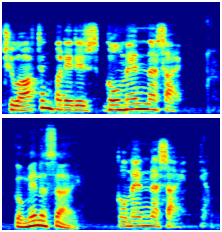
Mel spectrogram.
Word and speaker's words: gomen nasai: And hopefully it's not one that any of us will need to use too often, but it is gomen nasai.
